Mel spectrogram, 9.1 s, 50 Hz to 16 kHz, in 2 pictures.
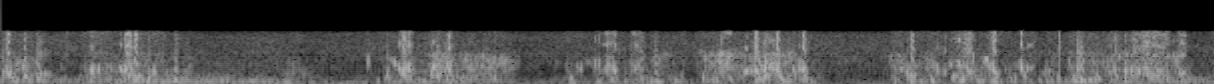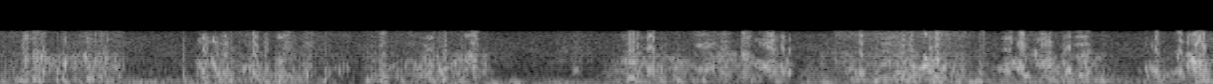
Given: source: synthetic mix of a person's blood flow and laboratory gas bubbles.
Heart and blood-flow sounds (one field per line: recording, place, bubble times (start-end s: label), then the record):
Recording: Doppler ultrasound of blood flow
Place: subclavian vein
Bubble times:
0.00-0.74 s: bubbles
1.33-1.95 s: bubbles
2.08-2.56 s: bubbles
2.60-3.11 s: bubbles
3.32-4.47 s: bubbles
4.53-5.04 s: bubbles
5.21-6.40 s: bubbles
6.68-6.74 s: bubbles
6.85-7.55 s: bubbles
7.61-8.23 s: bubbles
8.26-8.74 s: bubbles
8.80-9.11 s: bubbles
From the record:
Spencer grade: 4 (maximum detectable bubble signal sounding continuously throughout systole and diastole of every cardiac period, and overriding the amplitude of the normal cardiac signals)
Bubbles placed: anywhere in the cardiac cycle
